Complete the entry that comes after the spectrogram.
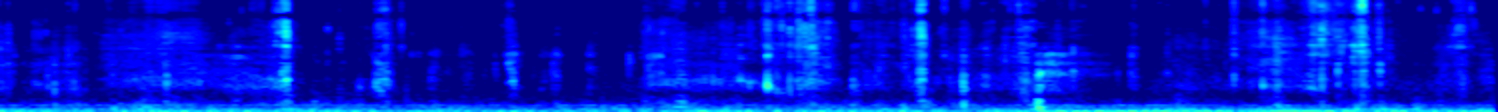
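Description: Faint close-up chewing of a mouthful of crisp salad greens, with soft scattered crunches and a few sharper clicks, over a low steady hum.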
